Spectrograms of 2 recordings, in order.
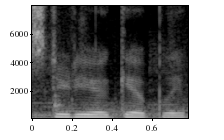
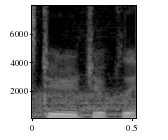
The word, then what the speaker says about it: Studio Ghibli: was studio ghibli i grew up with it pronounced as studio ghibli but then i later found out it's pronounced studio ghibli am i the only one am i the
